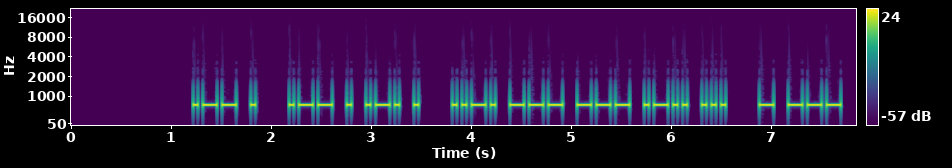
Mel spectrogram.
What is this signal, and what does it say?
Morse code, heard as a keyed tone, about 25 wpm, 700 Hz. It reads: WE WERE FOOLS TO
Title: A Sound Of Thunder 25wpm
